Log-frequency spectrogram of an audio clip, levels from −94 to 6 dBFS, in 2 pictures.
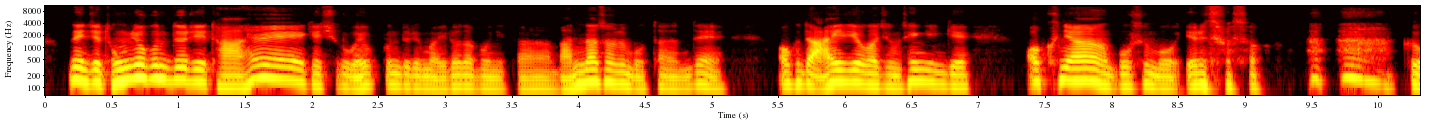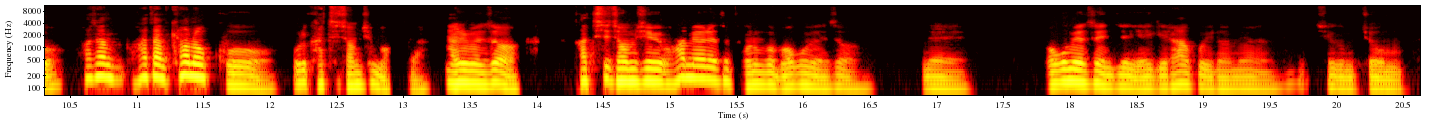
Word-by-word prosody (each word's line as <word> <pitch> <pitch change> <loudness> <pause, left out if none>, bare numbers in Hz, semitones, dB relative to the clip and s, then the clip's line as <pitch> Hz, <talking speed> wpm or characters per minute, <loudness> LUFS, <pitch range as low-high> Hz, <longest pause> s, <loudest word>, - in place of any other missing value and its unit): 근데 165 0 +3
인제 140 -1 +3
동료분들이 160 -1 +4
다 105 -5 +1
해외에 170 - +3
계시고 110 -3 -5
외국 105 +5 0
분들이고 105 -4 -2
막 90 - -1
이러다 105 +4 -1
보니까 90 -2 -6
만나서는 130 +6 +2
못하는데 95 +2 -4 0.4
어 125 - 0
근데 130 -1 +1
아이디어가 140 -3 +5
지금 105 -2 -4
생긴 140 -2 -1
게 110 -2 -1 0.5
어 145 - +2
그냥 150 -7 +4
무슨 110 +2 -3
뭐 95 -2 -1
예를 120 +3 +1
들어서 115 -3 -8 1.0
그 110 -4 -2 0.2
화상 175 -2 +1
화상 185 +3 +2
켜 215 +1 +5
놓고 115 - +2
"우리 135 - 0
같이 125 0 -8
점심 115 +1 -2
먹자." 80 -3 -8
막 125 - +1
이러면서 130 -6 +3 0.4
같이 150 +3 -3
점심 150 -1 +4
화면에서 170 -1 +2
보는 120 +1 -1
거 120 - 0
먹으면서 100 -4 -3 0.5
네. 90 -3 -5 0.6
먹으면서 135 +1 +3
인제 105 -2 -1
얘기를 95 +4 -3
하고 115 -5 -3
이러면 90 -2 -7 0.3
지금 95 -3 -5
좀 85 -3 -4
120 Hz, 335 characters per minute, -23 LUFS, 95-145 Hz, 1.0 s, 아이디어가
